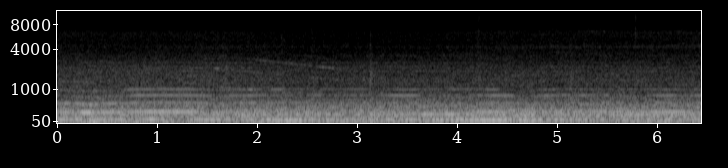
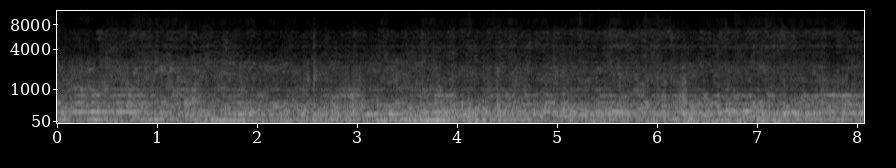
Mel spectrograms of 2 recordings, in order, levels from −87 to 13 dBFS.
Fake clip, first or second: second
